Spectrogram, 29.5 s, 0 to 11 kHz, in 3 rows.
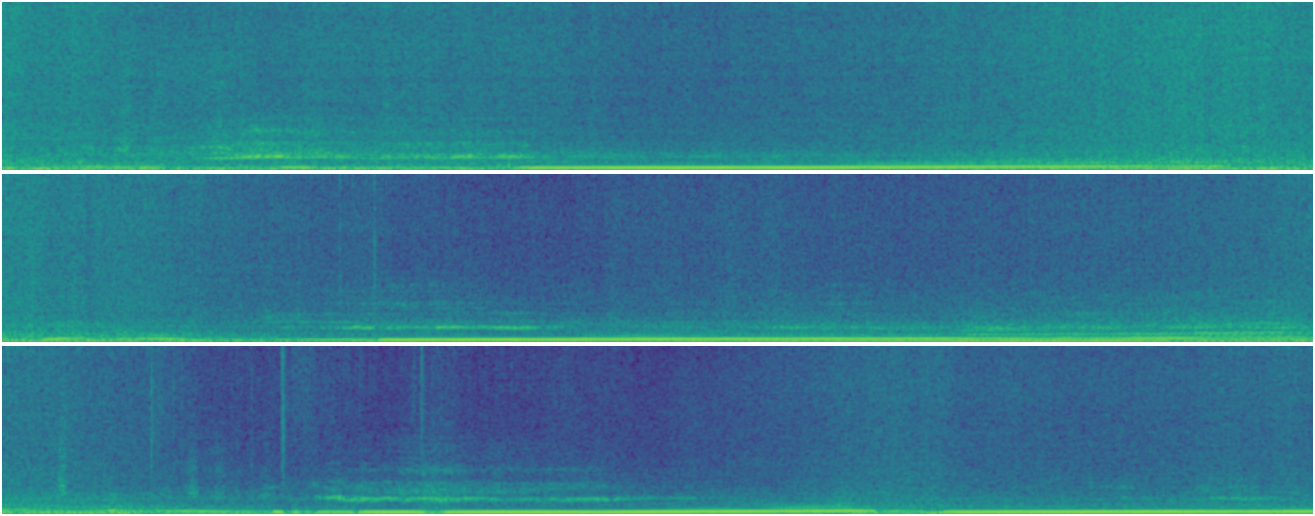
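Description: Cadillac ATS-V's twin-turbo V6, heard from inside the car, rises in pitch four times under hard acceleration. Between the pulls are quieter off-throttle stretches into corners, and a quick upshift comes near the end. The tyres squeal briefly in the slower corners.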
